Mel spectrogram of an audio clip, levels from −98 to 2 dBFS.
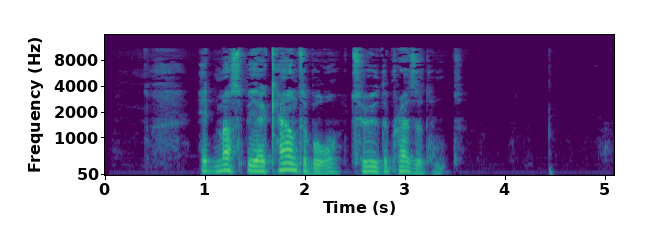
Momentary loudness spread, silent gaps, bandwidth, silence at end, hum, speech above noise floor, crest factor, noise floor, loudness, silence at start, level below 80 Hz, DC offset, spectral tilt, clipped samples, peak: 11 LU; none; 12 kHz; 0.65 s; none; 52 dB; 26 dB; -82 dBFS; -29 LUFS; 0.55 s; -62 dBFS; under 0.1%; -4.5 dB/octave; under 0.1%; -6 dBFS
